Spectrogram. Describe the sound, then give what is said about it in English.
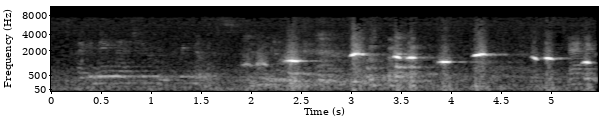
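A person with a dry mouth whistles a short tune, a series of clear, separate notes rising and falling, preceded by a brief low murmured voice at the start. “So if I would say that my mouth is kind of dry, so I can't whistle very well, but sorry.”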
